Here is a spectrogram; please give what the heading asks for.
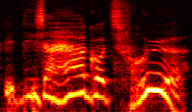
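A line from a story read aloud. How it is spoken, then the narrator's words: Croaking. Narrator (German): krächzte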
